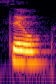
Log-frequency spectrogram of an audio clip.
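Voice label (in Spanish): "zeug", Spanish syllable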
